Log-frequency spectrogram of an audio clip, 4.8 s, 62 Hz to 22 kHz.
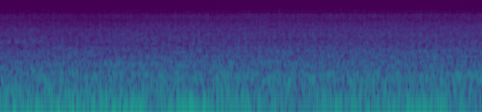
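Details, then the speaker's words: Used 2018 Lexus RX 350, about 52,000 miles, 3.5 V6 2GR engine, during a pre-purchase inspection: steady, smooth low hum at idle with no ticking, knocking or stumble; normal idle, the 2GR normally runs well. "the 2gr normally runs pretty well"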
